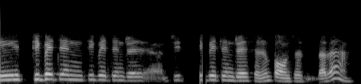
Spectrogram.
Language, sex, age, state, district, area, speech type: Nepali, male, 18-30, West Bengal, Darjeeling, rural, conversation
